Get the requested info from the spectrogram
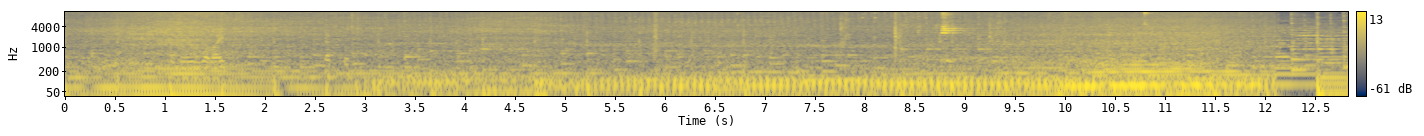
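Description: A motor scooter's engine running close by, steady and low, under background music, with a few sharp clicks near the end.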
